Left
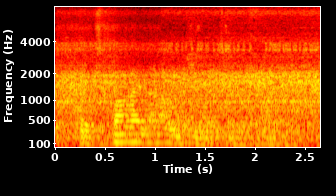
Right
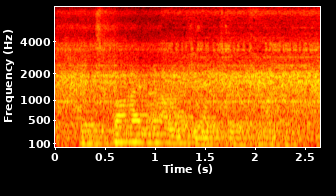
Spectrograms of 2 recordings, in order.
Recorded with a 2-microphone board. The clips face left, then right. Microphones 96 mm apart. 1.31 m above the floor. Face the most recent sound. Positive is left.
turn(degrees=-35)  # may be behind; listen again after turning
